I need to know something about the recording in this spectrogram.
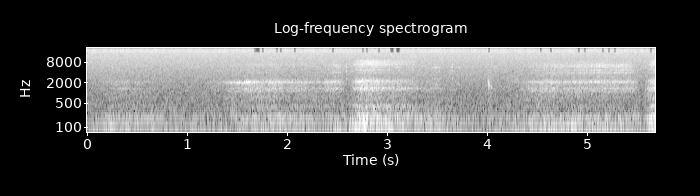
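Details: Quiet, hissy breathing from a sleeping elderly female Labrador indoors, faint airy inhales and exhales with one slightly louder snort midway, low room hiss throughout.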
